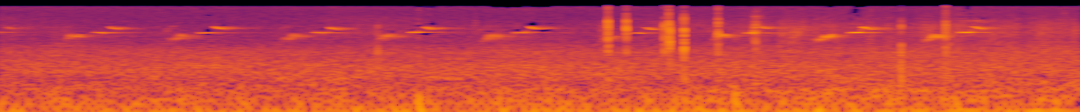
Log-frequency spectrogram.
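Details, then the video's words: Great tit singing: a series of two-note phrases, a lower note around the middle range rising to a higher short note, repeated roughly twice a second, with several clicking sounds in the second half and steady background noise. "Chant de Mésange charbonnière Parus major Great Tit"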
